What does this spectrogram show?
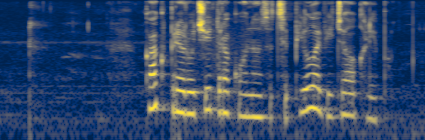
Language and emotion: Russian, neutral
